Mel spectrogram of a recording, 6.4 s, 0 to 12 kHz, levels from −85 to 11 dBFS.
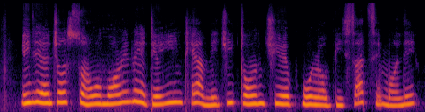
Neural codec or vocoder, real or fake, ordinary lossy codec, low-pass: codec, 16 kHz in and 24 kHz out, 0.8 kbps, FocalCodec, streaming, 65536 codes; fake; none; 10.8 kHz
